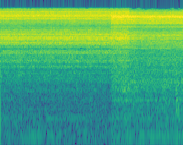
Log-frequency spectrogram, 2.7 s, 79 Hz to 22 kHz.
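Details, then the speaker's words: 2007 Pontiac Grand Prix 3.8 after water pump replacement and flush: air-driven vacuum fill tool gives steady even hiss brightening partway, pulling toward about 22 inches, coolant hoses sucked flat; normal vacuum fill operation. "you see like the coolant hoses and stuff that's getting sucked right you know sucked right flat as it pulls the"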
